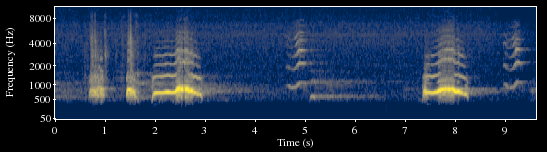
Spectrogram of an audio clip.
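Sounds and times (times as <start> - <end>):
Strix aluco tawny owl hooting: 0.7 - 3.0, 7.4 - 9.5.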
